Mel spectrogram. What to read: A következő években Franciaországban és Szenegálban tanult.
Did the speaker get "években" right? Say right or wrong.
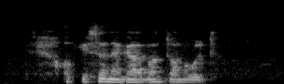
wrong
